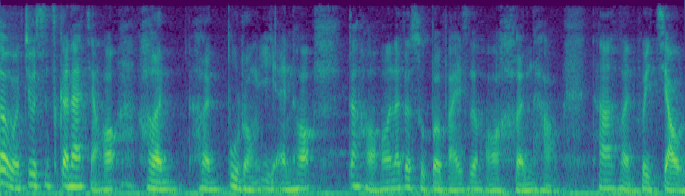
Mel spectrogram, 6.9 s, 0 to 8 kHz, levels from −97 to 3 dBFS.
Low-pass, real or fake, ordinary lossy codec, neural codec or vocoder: 7.2 kHz; fake; none; codec, 16 kHz, 8 kbps, FunCodec, trained on Chinese and English, 25 frames a second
